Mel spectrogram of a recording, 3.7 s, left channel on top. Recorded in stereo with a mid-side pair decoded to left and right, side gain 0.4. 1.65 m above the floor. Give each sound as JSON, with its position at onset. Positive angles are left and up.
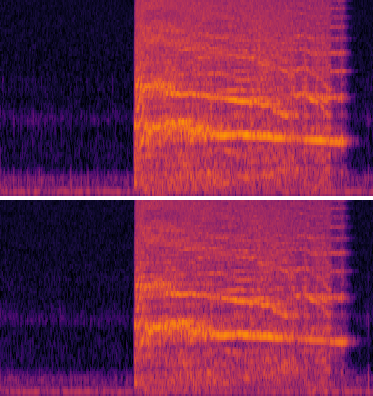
{"t": 1.3, "sound": "a scream", "azimuth_deg": 35, "distance_m": 1.5}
